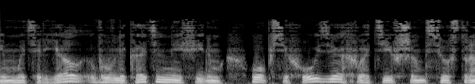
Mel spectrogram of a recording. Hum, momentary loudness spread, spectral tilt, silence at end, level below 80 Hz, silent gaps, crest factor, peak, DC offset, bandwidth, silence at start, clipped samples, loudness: none; 4 LU; -6 dB/octave; 0 s; -36 dBFS; none; 10 dB; -8 dBFS; under 0.1%; 8.8 kHz; 0 s; under 0.1%; -19 LUFS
